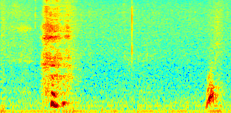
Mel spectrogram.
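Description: Two soft, brief snuffling snores from a sleeping female dog, like small whimpers, spaced well apart against a quiet, hushed background with no talking.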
